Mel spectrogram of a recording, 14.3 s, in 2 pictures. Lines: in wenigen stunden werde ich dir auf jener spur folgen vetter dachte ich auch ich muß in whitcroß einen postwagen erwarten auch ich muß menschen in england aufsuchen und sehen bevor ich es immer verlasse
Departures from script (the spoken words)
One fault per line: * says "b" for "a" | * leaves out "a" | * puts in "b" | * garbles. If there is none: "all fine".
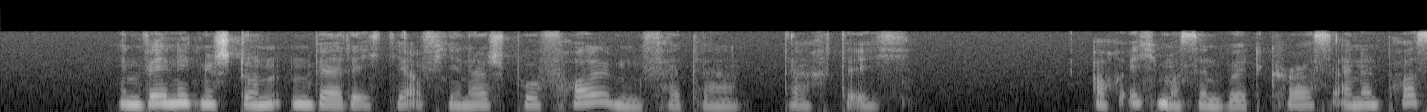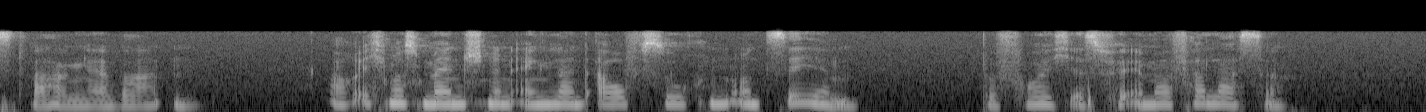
* puts in "für"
